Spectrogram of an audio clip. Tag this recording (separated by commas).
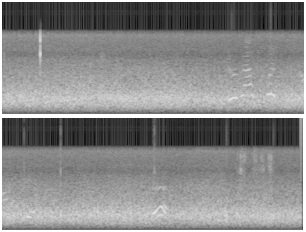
Speech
